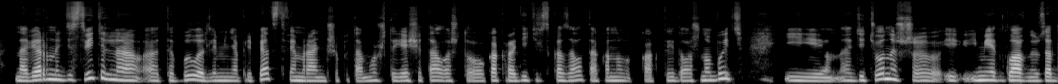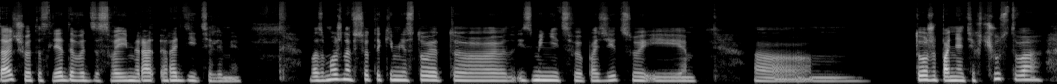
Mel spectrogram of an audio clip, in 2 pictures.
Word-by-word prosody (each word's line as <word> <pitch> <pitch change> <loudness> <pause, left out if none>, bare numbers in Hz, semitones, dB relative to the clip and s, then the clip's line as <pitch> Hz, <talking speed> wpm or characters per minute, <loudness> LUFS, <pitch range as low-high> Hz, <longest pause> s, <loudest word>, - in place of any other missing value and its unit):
Наверно, 205 +6 +4
действительно, 210 - +2
это 170 +1 -6
было 200 +3 +2
для 175 +1 -5
меня 175 -1 -2
препятствием 180 +1 -1
раньше, 170 0 -2
потому 170 +3 -4
что 175 0 -9
я 175 +1 +1
считала, 180 0 -2
что 165 -1 -5
как 180 +1 0
родитель 175 +1 -1
сказал, 180 +3 -2
так 175 - -5
оно 175 -2 -2
как-то 175 - -6
и - - -2
должно 175 +3 -2
быть. 260 +4 -1 0.4
И 170 -3 -1 0.3
детёныш, 205 +4 +2
э, 175 0 -1
и 190 -1 -4
имеет 195 -2 +4
главную 175 -2 +5
задачу- 180 +4 +3
это 180 0 -4
следовать 180 0 +1
за 170 - -5
своими 175 +1 +2
ро 185 +1 +3
родителями. 175 - -2 0.7
Возможно, 220 +6 +3
всё-таки 210 0 -2
мне 200 -1 +4
стоит, 195 0 +1
а, 180 -1 +1
изменить 190 -1 +3
свою 175 -3 -3
позицию 180 +3 -2
и, 170 -1 -3 0.7
а, 160 -2 -3
м, 155 0 -9 0.4
тоже 205 -1 +5
понять 185 -1 +4
их 180 - -7
чувства, 215 -6 0
180 Hz, 140 wpm, -22 LUFS, 170-195 Hz, 0.7 s, главную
